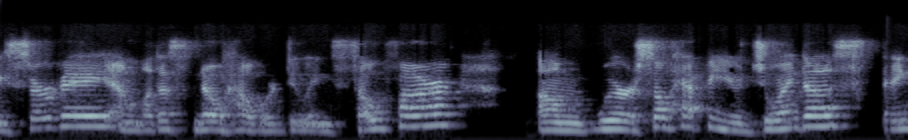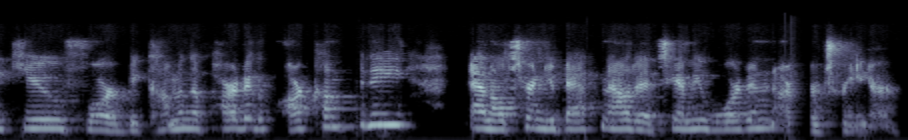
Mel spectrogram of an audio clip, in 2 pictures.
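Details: Adult woman speaking; no speech disorder.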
